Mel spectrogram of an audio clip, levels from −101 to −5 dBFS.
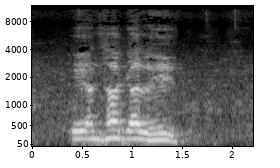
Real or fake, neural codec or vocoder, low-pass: real; none; 10.8 kHz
